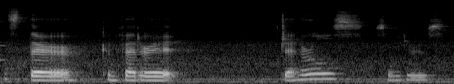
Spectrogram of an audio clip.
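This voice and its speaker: A young woman from Virginia answering street interview questions in a thoughtful, measured way. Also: medium pitch, steady tone, gravelly, darkish tone, reverberant, slight background noise, low-quality recording.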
